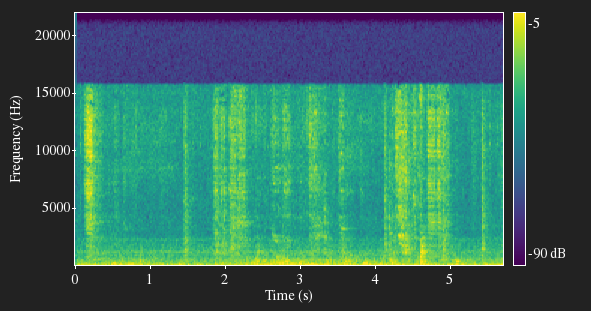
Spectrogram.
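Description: Ride noise inside a moving SEPTA Regional Rail electric commuter train car: a steady low rumble with scattered sharp clicks and rattles.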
